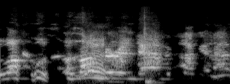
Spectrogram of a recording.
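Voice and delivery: loud, laughing ridicule of the walk; laughing mockery. Real, not acted. Mocking the athlete's walk.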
